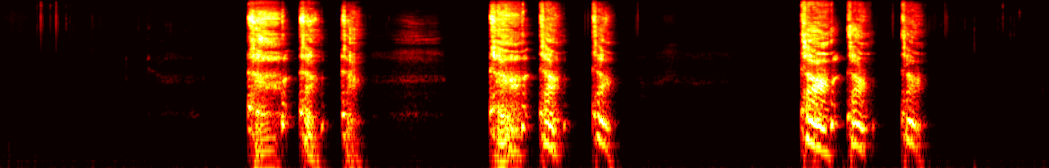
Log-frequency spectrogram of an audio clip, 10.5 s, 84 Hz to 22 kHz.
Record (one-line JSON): {"three_cough_length": "10.5 s", "three_cough_amplitude": 5340, "three_cough_signal_mean_std_ratio": 0.36, "survey_phase": "alpha (2021-03-01 to 2021-08-12)", "age": "18-44", "gender": "Female", "wearing_mask": "No", "symptom_cough_any": true, "symptom_headache": true, "symptom_onset": "3 days", "smoker_status": "Never smoked", "respiratory_condition_asthma": false, "respiratory_condition_other": false, "recruitment_source": "Test and Trace", "submission_delay": "2 days", "covid_test_result": "Positive", "covid_test_method": "RT-qPCR", "covid_ct_value": 19.2, "covid_ct_gene": "ORF1ab gene"}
